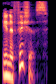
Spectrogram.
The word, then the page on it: inofficious: British English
